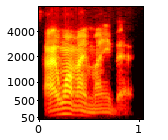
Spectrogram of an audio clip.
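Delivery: usual speaking voice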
